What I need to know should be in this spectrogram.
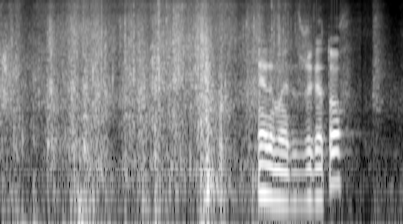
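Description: A plastic tarp crinkles as hands handle it.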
